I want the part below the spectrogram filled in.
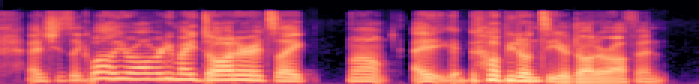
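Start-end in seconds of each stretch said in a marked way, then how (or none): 0.6-1.7 tearful, weepy, high-pitched crying voice. Retelling what the crying mother said; imitating the mother crying. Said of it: "The mother's crying".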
